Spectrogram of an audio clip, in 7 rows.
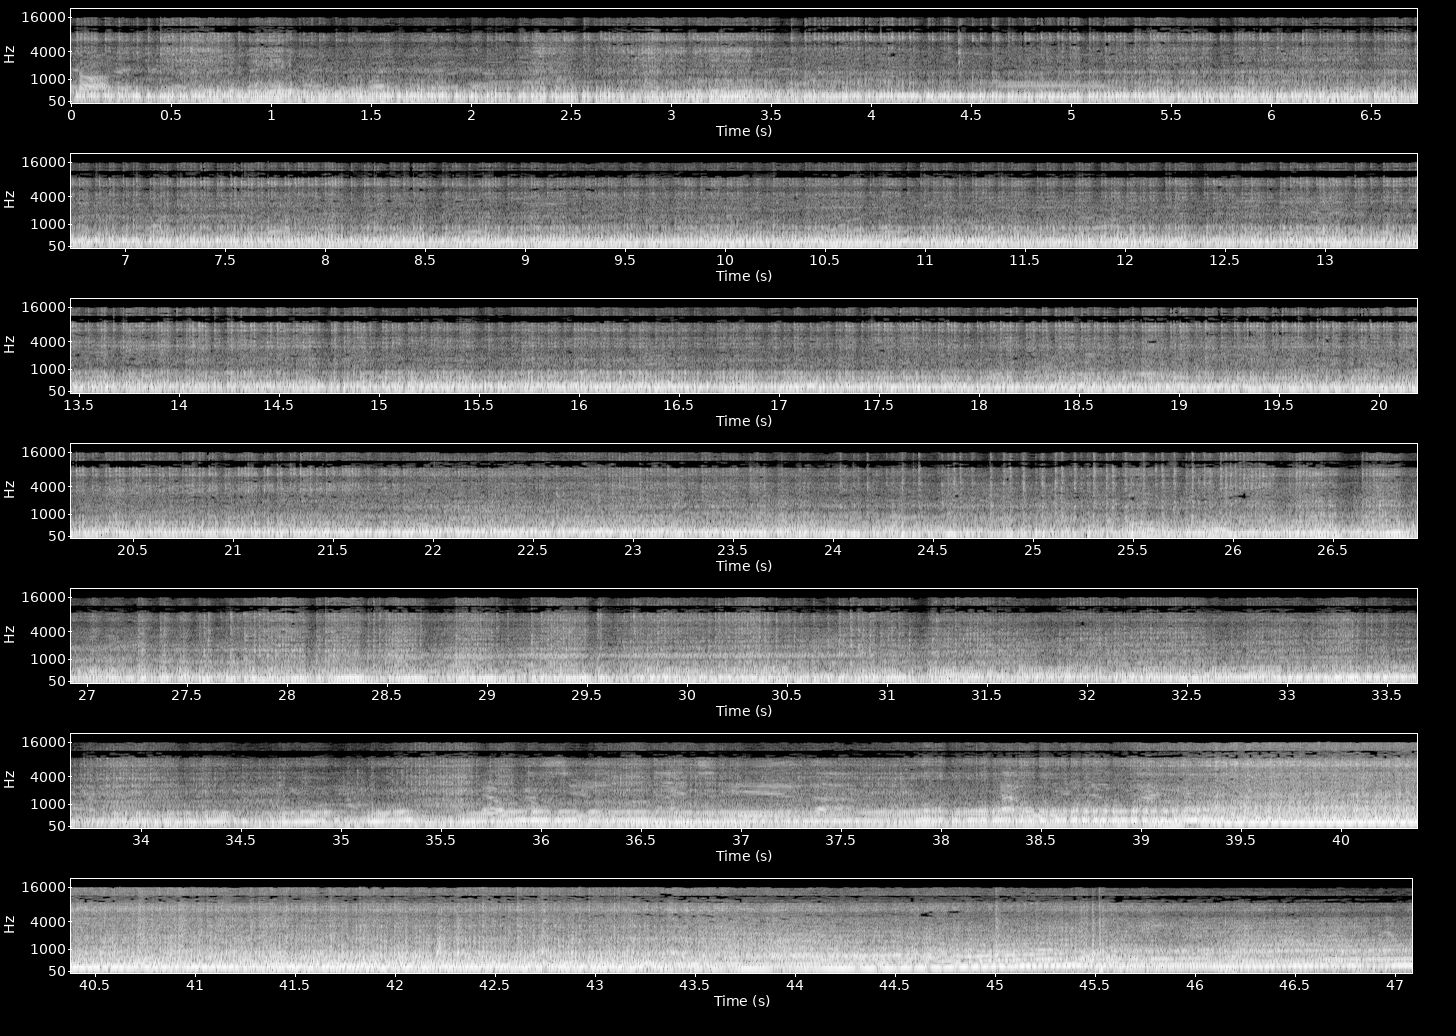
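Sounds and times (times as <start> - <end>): drag car engines idling and revving: 0.0 - 47.0.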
